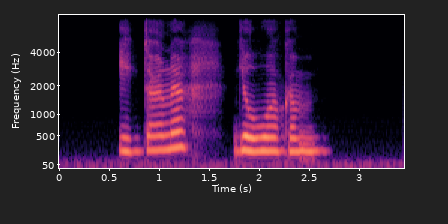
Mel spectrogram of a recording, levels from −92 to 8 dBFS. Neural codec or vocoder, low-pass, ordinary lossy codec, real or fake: autoencoder, 22.05 kHz, a latent of 192 numbers a frame, VITS, trained on many speakers; 7.2 kHz; Opus, 64 kbps; fake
